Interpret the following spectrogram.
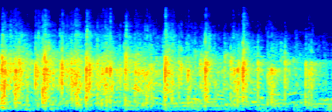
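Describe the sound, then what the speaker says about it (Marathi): Studio audience applause for friends at a Friendship Day celebration on a Marathi TV show set, steady dense clapping with sharp individual claps throughout, fairly close and sustained. "सो तुमच्यातला अशा प्रत्येक मित्र किंवा मैत्रिणीसाठी सगळ्यात आधी जोरदार टाळ्या."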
